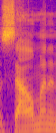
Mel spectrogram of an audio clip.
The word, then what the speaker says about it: Salmon: Why did I pronounce it Salmon and not Salmon? I just didn't want him to sound like a fish this morning. I don't know what the proper pronunciation is.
